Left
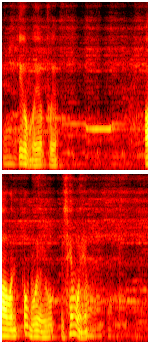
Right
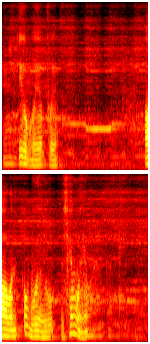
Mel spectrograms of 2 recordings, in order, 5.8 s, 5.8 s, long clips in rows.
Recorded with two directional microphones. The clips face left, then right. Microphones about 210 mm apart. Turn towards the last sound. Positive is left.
turn(degrees=0)  # may be behind; listen again after turning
